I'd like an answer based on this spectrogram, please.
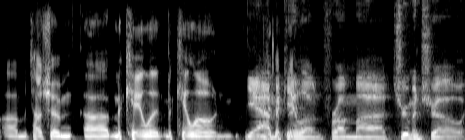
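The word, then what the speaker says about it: McElhone: Natasha McCallone.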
